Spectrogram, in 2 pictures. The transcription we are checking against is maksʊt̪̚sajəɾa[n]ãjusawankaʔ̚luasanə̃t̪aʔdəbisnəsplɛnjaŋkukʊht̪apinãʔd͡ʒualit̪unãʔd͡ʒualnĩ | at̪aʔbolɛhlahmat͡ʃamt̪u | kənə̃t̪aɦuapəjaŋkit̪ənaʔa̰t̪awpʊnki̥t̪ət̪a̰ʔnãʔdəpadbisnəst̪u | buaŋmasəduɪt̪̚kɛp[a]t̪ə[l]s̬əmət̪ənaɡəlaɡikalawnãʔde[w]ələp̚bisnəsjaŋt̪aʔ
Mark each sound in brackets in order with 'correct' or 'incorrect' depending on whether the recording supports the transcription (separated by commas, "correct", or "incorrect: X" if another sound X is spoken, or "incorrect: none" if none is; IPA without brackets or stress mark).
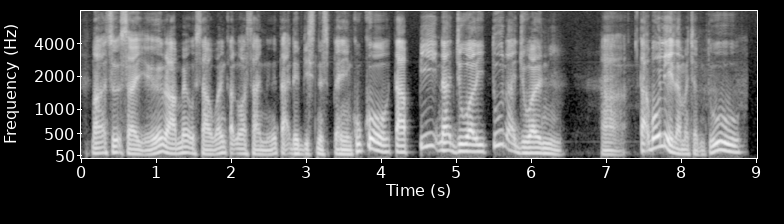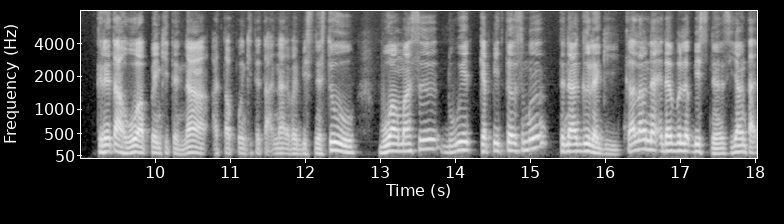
incorrect: m, incorrect: i, correct, incorrect: v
